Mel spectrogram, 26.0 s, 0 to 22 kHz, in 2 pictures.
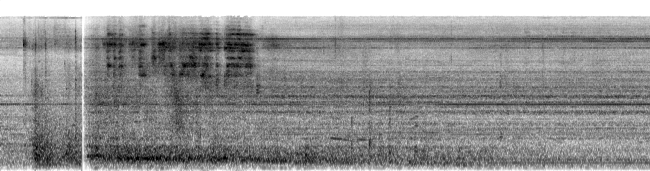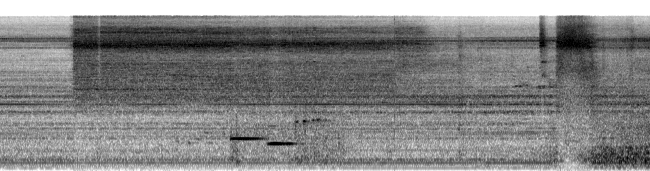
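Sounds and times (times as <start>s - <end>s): subway train running on track: 0.0s - 26.0s
loud hiss: 14.4s - 21.6s, 23.8s - 25.1s.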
